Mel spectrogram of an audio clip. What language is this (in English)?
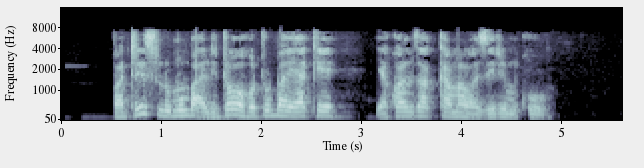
Swahili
